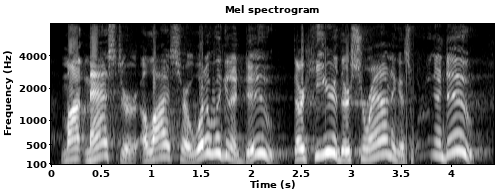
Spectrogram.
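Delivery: put-on frantic cry of a terrified young servant; scared servant. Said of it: "He's scared. He's like".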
